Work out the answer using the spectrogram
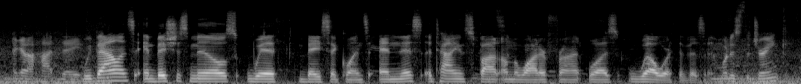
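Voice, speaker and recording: A man with a Southern US accent speaks at a moderate pace and medium pitch with fairly even intonation. Noticeable background noise runs under his voice. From US South. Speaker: travel vlogger. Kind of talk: casual travel vlog.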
